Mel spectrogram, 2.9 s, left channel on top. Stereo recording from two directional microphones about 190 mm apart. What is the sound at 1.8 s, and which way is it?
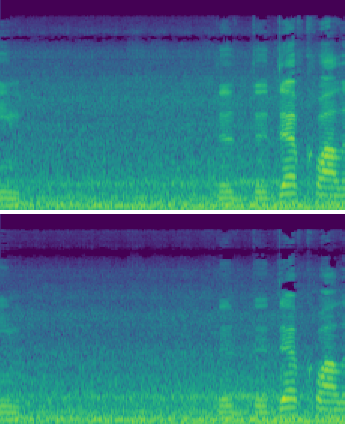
Speech, 10° right (ahead or behind).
